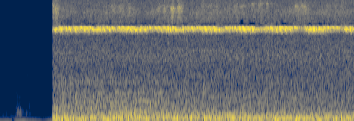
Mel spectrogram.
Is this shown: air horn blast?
no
